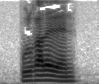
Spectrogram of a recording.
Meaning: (noun) Bulgarian (language); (adverb) in Bulgarian; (adjective) Bulgarian (of or pertaining to the language)
- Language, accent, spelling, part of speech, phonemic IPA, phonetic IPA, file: Armenian, Eastern Armenian, բուլղարերեն, noun / adverb / adjective, /bulʁɑɾeˈɾen/, [bulʁɑɾeɾén], Hy-բուլղարերեն.ogg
